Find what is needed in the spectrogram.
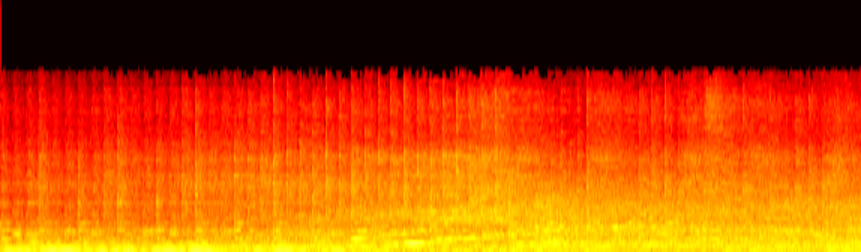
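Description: Light-show music playing from a Tesla Model Y's speakers, with plucked, guitar-like notes and a rising run of notes about halfway through.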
